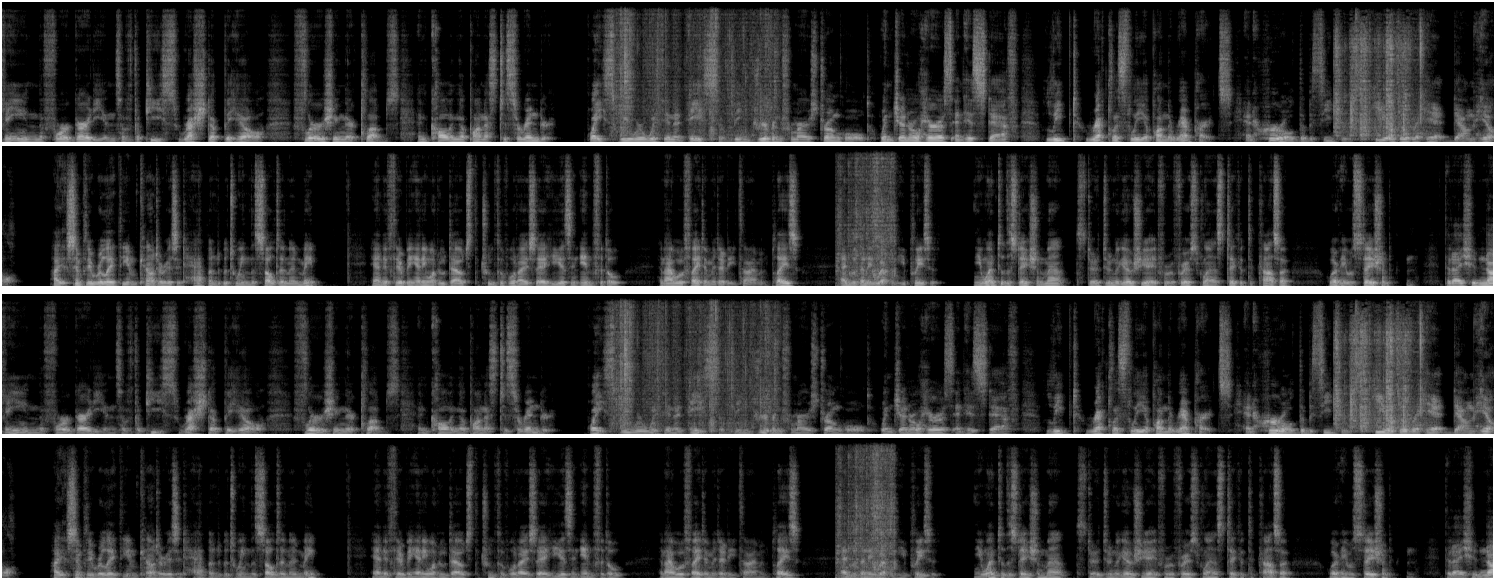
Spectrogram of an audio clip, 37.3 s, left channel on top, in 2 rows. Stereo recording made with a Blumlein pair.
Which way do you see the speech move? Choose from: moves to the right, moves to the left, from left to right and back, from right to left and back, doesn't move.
from left to right and back.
